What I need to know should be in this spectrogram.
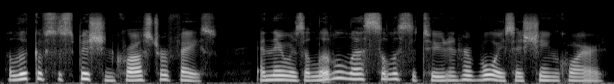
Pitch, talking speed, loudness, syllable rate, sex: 205 Hz, 195 wpm, -18 LUFS, 5.7 syllables/s, female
